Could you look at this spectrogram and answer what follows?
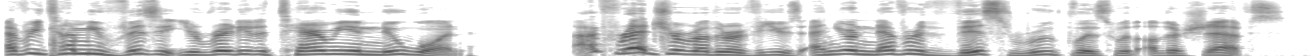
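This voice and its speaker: A man's voice: high voice, animated, fairly quick, a bit bright, no echo, clean studio sound. A man playing a sarcastic, combative chef. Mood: defensive. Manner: sarcastic, confrontational. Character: proud combative young male head chef. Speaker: voice actor. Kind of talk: audio roleplay.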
